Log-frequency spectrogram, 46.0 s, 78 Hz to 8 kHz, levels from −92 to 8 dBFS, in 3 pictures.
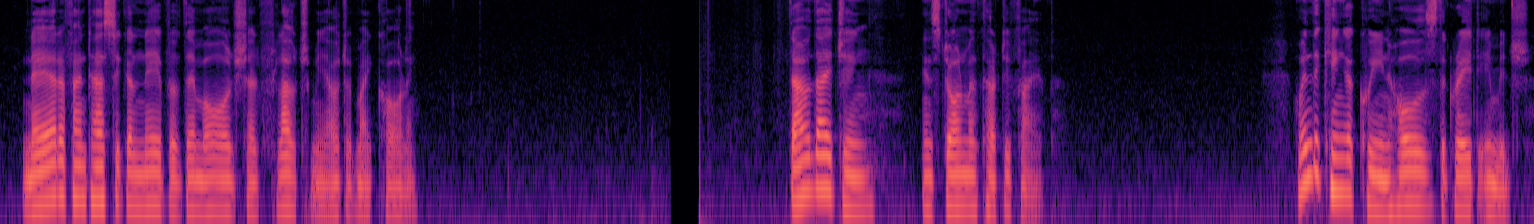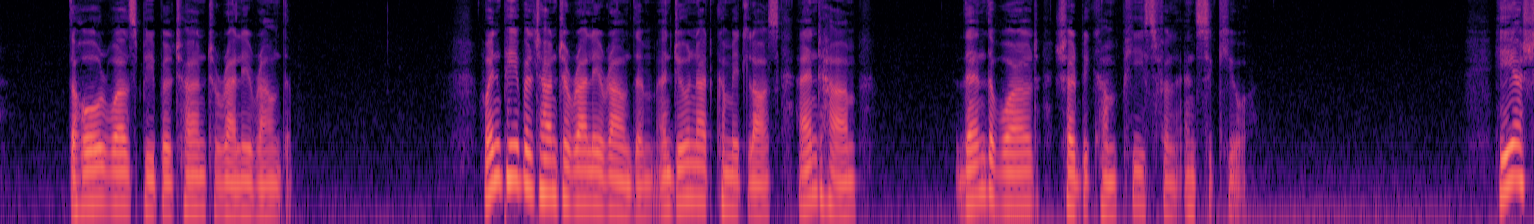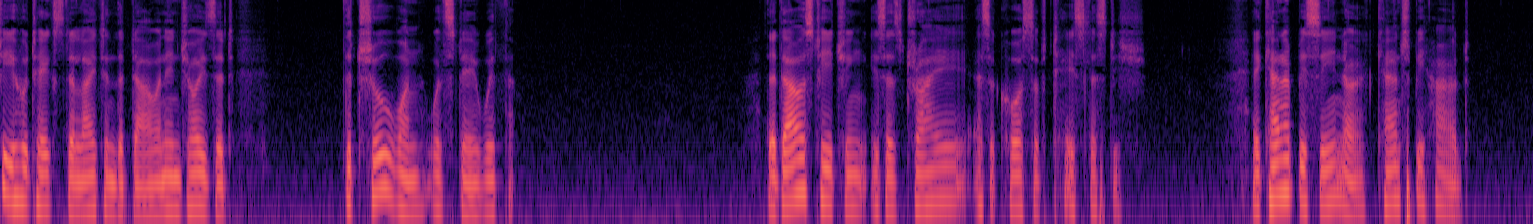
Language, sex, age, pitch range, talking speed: English, male, 50-69, 95-115 Hz, 130 wpm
